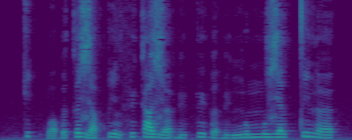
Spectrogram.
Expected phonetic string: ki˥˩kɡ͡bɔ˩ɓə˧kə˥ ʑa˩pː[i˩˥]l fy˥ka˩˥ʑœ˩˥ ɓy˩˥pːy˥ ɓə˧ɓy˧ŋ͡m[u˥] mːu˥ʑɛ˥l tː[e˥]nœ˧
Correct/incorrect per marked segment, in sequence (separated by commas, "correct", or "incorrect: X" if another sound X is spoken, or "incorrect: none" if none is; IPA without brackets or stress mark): incorrect: i˥˩, correct, incorrect: i˥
